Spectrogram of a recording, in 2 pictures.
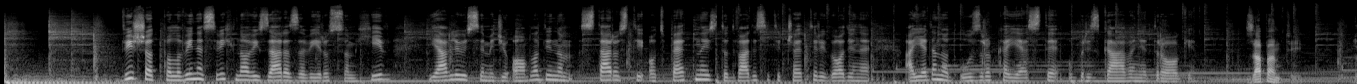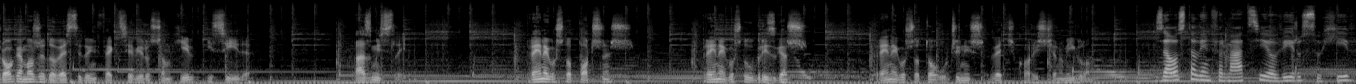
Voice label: spot serbian music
